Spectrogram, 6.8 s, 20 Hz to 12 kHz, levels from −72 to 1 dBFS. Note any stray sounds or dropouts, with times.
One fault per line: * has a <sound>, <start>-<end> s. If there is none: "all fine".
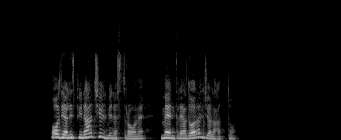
all fine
